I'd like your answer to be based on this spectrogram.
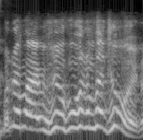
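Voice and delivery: high, laughing self-mockery; laughing at how worked up he got; laughing at himself. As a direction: catch yourself and laugh at it. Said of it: "and you're like".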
